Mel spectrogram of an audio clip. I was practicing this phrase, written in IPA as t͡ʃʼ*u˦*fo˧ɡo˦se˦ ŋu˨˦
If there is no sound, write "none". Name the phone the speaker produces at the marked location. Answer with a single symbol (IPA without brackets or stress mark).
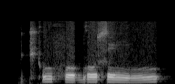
u˦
